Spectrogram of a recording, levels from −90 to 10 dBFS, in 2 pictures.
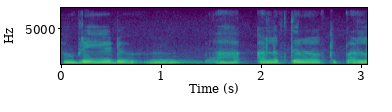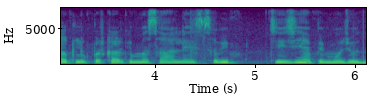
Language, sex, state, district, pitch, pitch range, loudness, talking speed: Hindi, female, Bihar, Vaishali, 220 Hz, 215-225 Hz, -17 LUFS, 155 wpm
